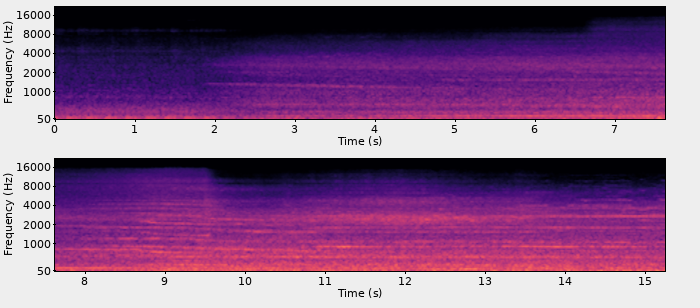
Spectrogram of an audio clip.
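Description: A train coming through the station, growing steadily louder, with a low steady drone. In the second half several high metallic squealing tones join it, the squeal of steel wheels and brakes on the rails.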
